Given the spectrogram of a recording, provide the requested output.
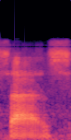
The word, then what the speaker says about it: Szasz: recommend that you buy books by Dr Thomas saz and his last name is spelled s-z-a-s-z um he passed away this year at the age of 92.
